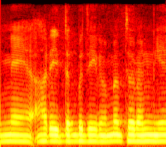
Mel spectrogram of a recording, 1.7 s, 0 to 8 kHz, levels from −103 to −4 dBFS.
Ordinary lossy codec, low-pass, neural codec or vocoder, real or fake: AAC, 48 kbps; 7.2 kHz; codec, 16 kHz, 1 kbps, X-Codec, HuBERT features, trained on balanced general audio; fake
